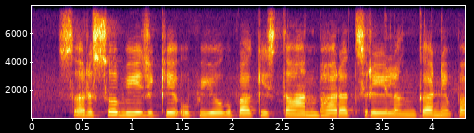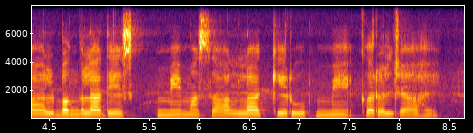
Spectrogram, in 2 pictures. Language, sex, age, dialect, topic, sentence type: Magahi, female, 25-30, Southern, agriculture, statement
